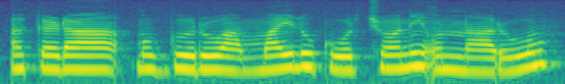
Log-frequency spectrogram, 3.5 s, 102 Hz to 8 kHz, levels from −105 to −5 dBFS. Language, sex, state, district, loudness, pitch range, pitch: Telugu, female, Telangana, Hyderabad, -13 LUFS, 215-235 Hz, 225 Hz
